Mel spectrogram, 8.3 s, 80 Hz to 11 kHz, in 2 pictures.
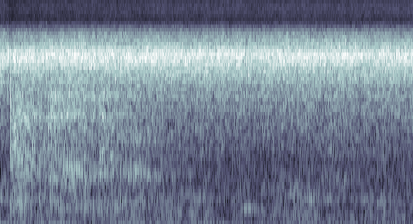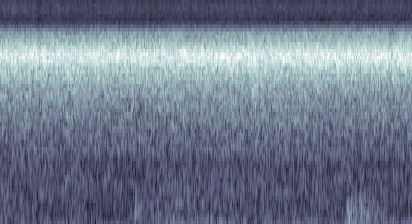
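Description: Several CO2 fire extinguishers discharging at once, their gas pouring out in a steady, loud, high hiss that does not let up.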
